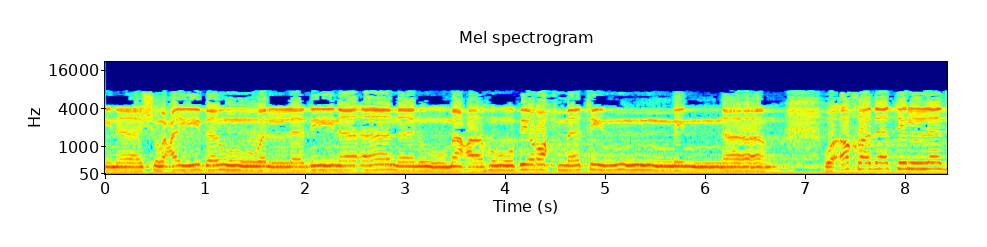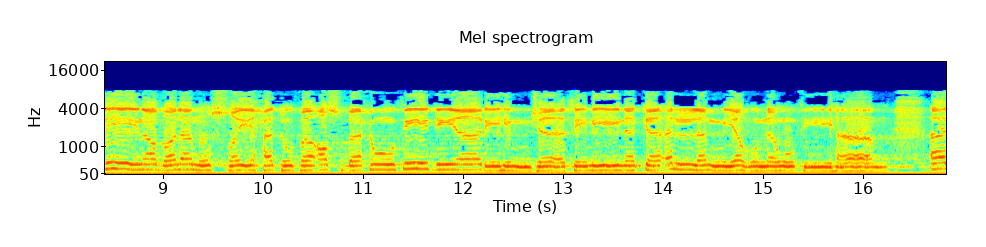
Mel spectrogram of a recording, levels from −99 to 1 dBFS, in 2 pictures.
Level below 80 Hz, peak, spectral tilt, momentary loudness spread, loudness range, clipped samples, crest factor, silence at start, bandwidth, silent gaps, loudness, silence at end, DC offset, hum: -24 dBFS; -2 dBFS; -3.5 dB/octave; 5 LU; 2 LU; under 0.1%; 14 dB; 0 s; 8 kHz; none; -14 LUFS; 0 s; under 0.1%; none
